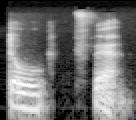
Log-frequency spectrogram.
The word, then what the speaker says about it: Dauphin: We'll pronounce it as Dauphin.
